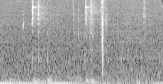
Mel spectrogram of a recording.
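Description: Near silence with a few faint, brief computer mouse clicks, one about half a second in and two close together about a second and a half in.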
